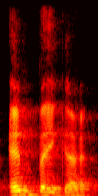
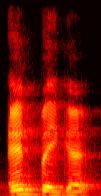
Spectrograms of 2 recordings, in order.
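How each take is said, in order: Both takes have the same delivery.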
